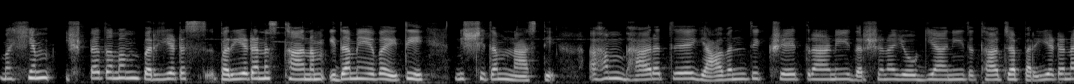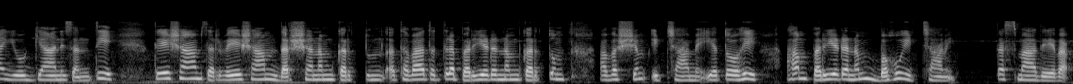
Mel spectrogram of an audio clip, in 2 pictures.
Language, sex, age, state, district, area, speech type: Sanskrit, female, 18-30, Karnataka, Shimoga, urban, spontaneous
